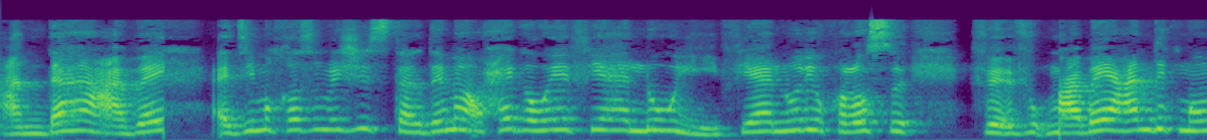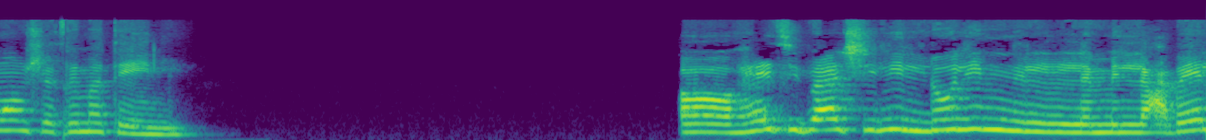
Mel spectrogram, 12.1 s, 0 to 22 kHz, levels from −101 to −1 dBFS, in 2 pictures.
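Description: Speech with compressed frames skipped at 0.82, 5.30 and 6.35 s: the audio jumps ahead by roughly half a second, a bit less, and about a fifth of a second, consistent with dropped or rejected frames of what sounds like a 32 ms frame codec.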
